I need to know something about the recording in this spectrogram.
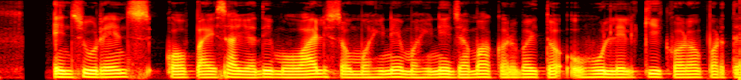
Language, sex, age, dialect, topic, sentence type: Maithili, male, 41-45, Southern/Standard, banking, question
